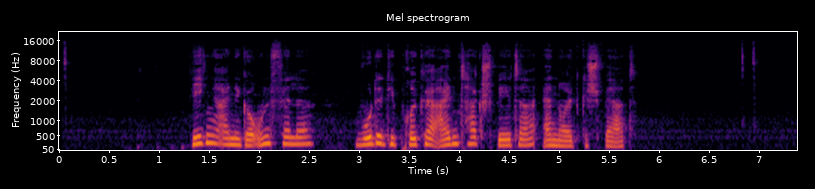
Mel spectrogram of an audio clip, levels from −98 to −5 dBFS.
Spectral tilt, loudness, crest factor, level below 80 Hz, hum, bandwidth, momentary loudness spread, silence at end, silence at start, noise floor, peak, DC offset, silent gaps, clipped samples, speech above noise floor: -6 dB/octave; -38 LUFS; 18 dB; -78 dBFS; none; 15 kHz; 9 LU; 1.75 s; 1.3 s; -81 dBFS; -22 dBFS; under 0.1%; none; under 0.1%; 43 dB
